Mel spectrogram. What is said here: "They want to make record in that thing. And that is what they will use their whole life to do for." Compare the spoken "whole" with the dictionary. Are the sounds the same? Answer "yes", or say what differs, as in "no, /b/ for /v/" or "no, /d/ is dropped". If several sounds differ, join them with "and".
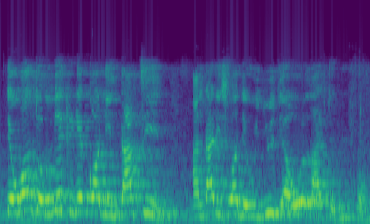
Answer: no, /n/ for /l/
